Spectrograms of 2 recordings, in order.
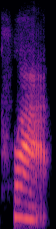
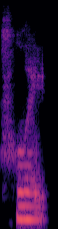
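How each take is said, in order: First: The vowel is a short a sound. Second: The vowel is a long a sound. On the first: The speaker calls it wrong. "This word would not be plat" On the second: The speaker calls it right. "it's plate"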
